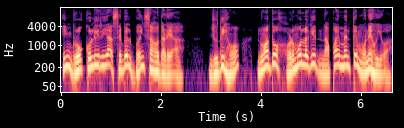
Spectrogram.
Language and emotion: Santali, disgusted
